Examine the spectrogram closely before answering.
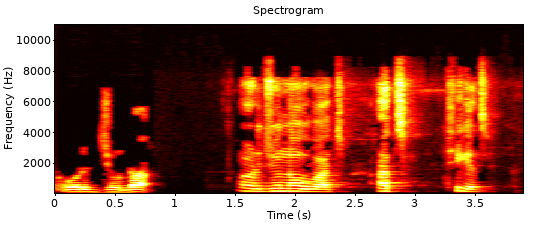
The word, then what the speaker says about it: अर्जुन: এখানে কিন্তু হসন্ত দেওয়া নেই, মানে কি একটা অকার আছে, হ্যাঁ ন হ্যাঁ। প্লাস অ, তাহলে প্রোনাউন্সিয়েশনটা কেমন হবে? অর্জুনা।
